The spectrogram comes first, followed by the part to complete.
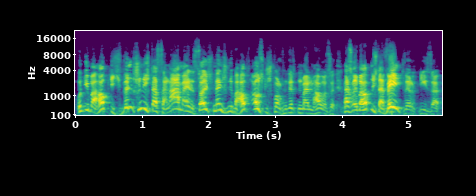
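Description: A man's voice: high-pitched, sing-song, quick pace, pushed and bright, breathy edge, heavily acted. An actor in a German radio play, playing a pompous, doting middle-aged Russian landowner and father who is effusive and easily indignant.

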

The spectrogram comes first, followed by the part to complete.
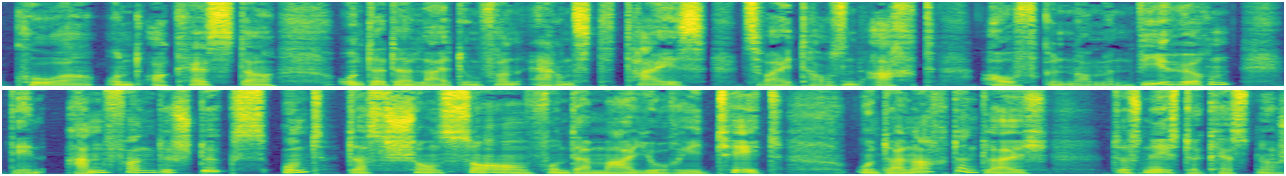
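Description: A man reads a scripted radio introduction in a low, very gravelly voice. The tone is husky and the recording is dry and close. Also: a little mellow, no room sound. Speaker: radio presenter. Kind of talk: scripted narration, introducing music.

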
